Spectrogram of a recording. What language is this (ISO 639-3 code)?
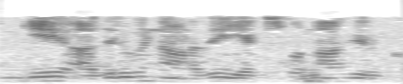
tam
